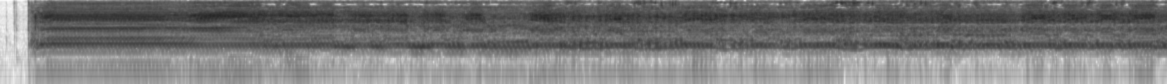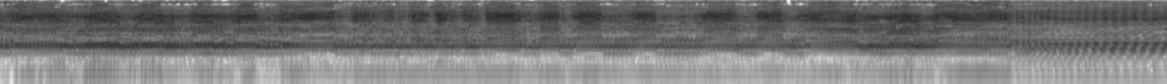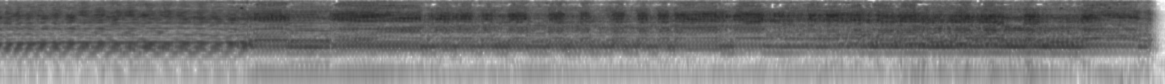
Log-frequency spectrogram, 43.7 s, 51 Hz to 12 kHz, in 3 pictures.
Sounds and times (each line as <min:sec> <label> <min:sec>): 0:00.3 Electric shaver 0:43.7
